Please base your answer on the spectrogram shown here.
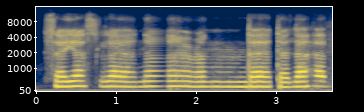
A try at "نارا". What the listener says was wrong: Make your ra more heavy. Naran that lahab.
